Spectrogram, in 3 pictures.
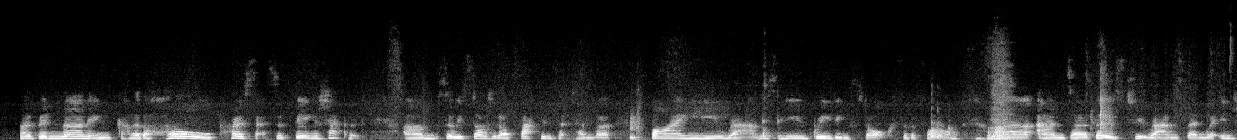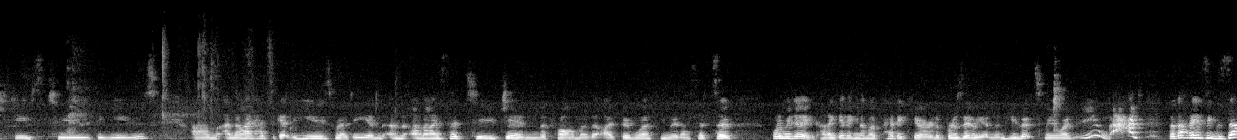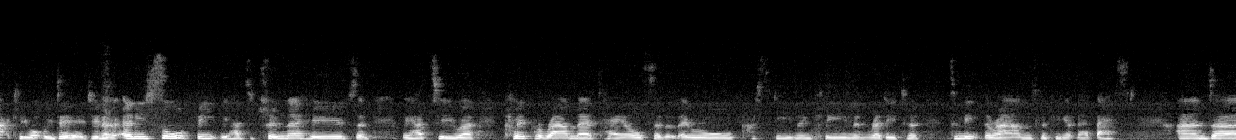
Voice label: A TV presenter, general british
